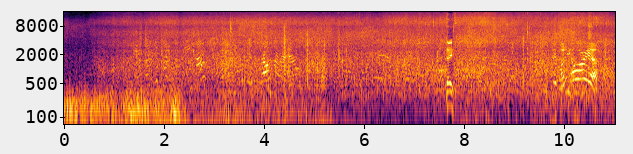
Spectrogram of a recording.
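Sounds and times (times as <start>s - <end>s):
wind buffeting microphone: 0.0s - 11.0s
children chattering: 1.5s - 4.8s.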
